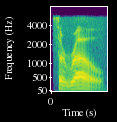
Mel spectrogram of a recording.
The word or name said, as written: Thoreau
